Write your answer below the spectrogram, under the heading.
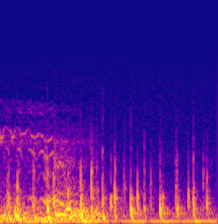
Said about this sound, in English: Victor pawed the ground, then raised his head and whinnied in understanding.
